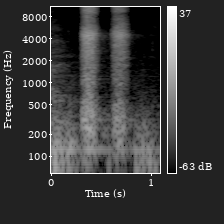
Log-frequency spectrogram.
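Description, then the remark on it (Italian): Two quick, forceful sniffs in a row, drawing air sharply through the nose with a hissy, breathy rush and a short pause between them, showing how to smell an aroma, as with wine. “Anche col vino, quando si annusa, si fa”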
